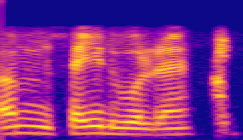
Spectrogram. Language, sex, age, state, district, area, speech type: Urdu, male, 30-45, Bihar, Purnia, rural, conversation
